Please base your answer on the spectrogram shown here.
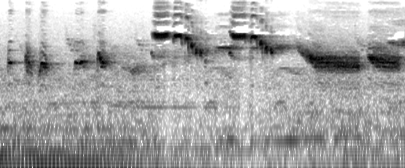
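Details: Chinese hwamei singing in the rain: soft chirps near the start, then loud clear whistled phrases sliding downward, with brief pauses between bursts.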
